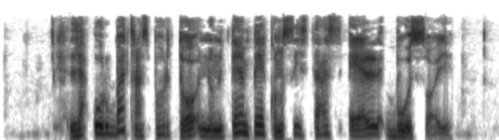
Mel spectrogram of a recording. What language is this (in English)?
Esperanto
